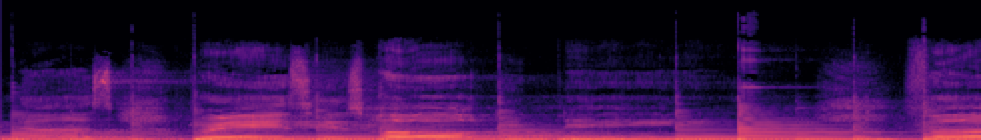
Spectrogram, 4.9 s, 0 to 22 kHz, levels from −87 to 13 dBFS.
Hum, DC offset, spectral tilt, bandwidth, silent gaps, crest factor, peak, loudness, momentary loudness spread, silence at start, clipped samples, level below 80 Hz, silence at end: none; under 0.1%; -6 dB/octave; 15 kHz; none; 16 dB; -6 dBFS; -25 LUFS; 7 LU; 0 s; under 0.1%; -34 dBFS; 0 s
